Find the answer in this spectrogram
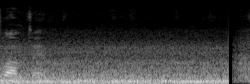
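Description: Steady low rumble of road and engine noise inside the cabin of a Ford Ka 1.0 hatchback cruising at highway speed.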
